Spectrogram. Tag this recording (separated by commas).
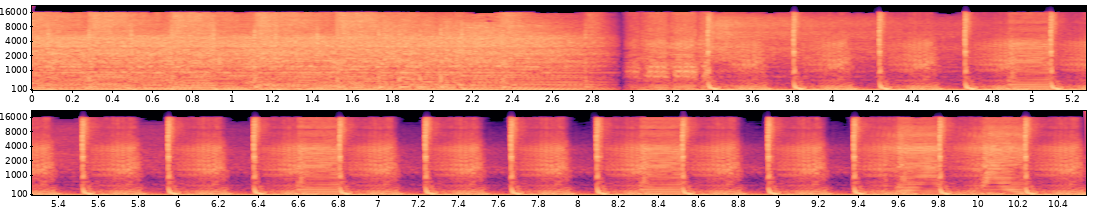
Music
